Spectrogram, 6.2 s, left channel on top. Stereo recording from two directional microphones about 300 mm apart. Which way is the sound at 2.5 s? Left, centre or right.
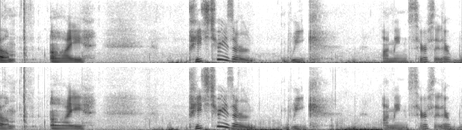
Centre.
